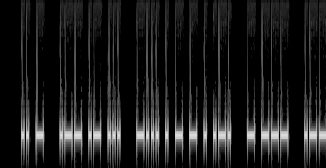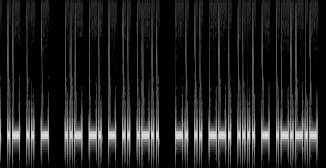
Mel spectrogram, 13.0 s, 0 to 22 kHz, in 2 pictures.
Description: Morse code, heard as a keyed tone, about 25 wpm, 700 Hz. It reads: IT WAS BETTER TO WAIT UNTIL NIGHT.
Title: Sentences from Top 1000 Words - Review Part 1 - 25wpm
